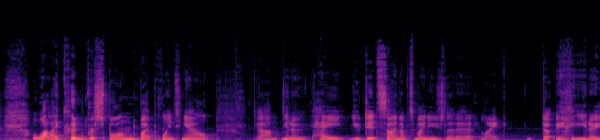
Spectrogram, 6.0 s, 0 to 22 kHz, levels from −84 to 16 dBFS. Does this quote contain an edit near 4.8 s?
no; 0 cuts

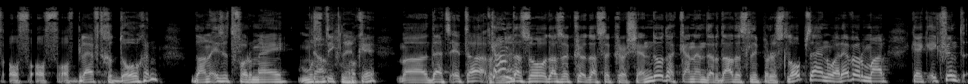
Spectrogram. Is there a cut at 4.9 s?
yes; 2 cuts; at 3.3 s, 4.9 s

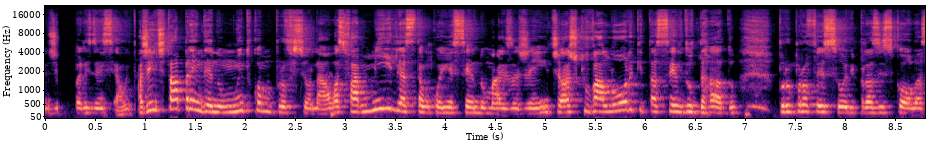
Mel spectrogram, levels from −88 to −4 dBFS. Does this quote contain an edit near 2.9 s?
no; 1 cut; at 0.9 s

